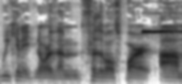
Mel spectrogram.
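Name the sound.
smoke alarm beeping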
